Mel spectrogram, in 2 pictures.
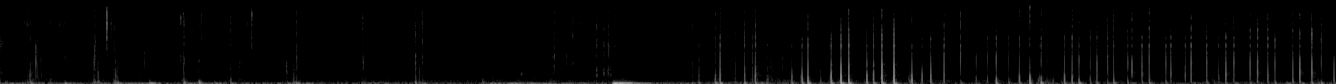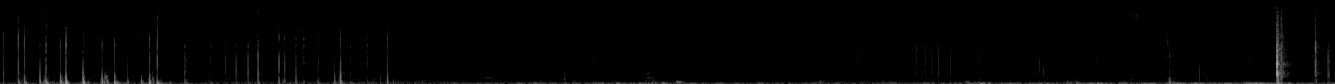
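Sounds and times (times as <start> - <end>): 
crunchy clay cracking and crumbling: 0.0 - 17.4, 21.9 - 26.7.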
